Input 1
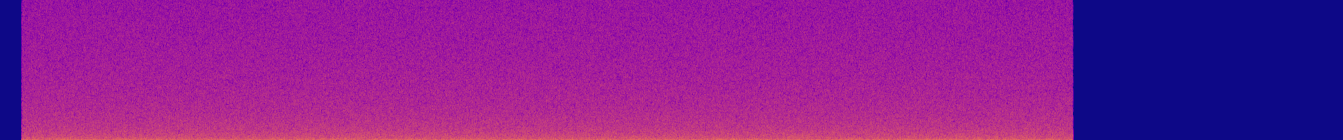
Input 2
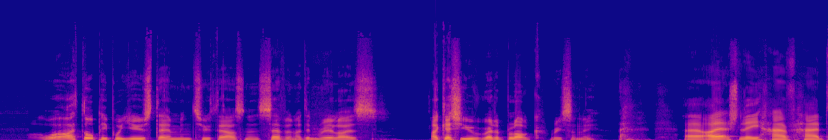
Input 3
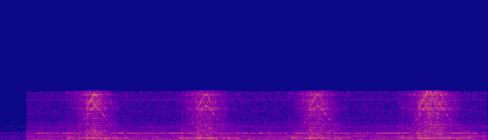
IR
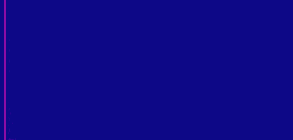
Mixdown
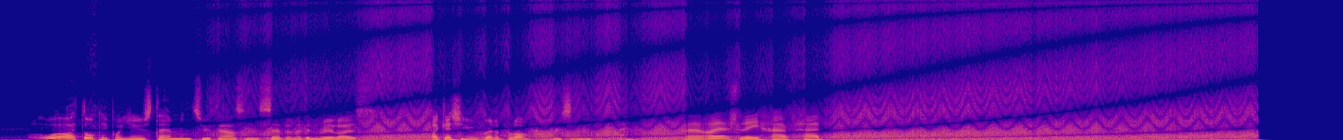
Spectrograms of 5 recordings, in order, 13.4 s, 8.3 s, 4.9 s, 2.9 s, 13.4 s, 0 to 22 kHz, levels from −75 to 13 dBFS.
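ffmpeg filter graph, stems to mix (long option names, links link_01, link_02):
-filter_complex "[0:a]adelay=1850,volume=-2dB[link_01];[1:a]aemphasis=mode=reproduction:type=riaa,acompressor=threshold=-14dB:ratio=3,volume=2dB,asplit=2[link_02][link_03];[2:a]adynamicequalizer=threshold=0.00562:dfrequency=440:dqfactor=1:tfrequency=440:tqfactor=1:attack=5:release=100:ratio=0.375:range=3:mode=boostabove:tftype=bell,volume=-17.5dB[link_04];[link_03]apad=whole_len=674145[link_05];[link_01][link_05]sidechaincompress=threshold=-27dB:ratio=12:attack=11:release=190[link_06];[link_06][link_04]amix=inputs=2:normalize=0,acrusher=samples=19:mix=1:aa=0.000001:lfo=1:lforange=11.4:lforate=3.9,alimiter=limit=-18.5dB:level=0:latency=1:release=11,volume=0dB[link_07];[link_02][link_07]amix=inputs=2:normalize=0,asplit=2[link_08][link_09];[link_09]afreqshift=0.27[link_10];[link_08][link_10]amix=inputs=2:normalize=1"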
